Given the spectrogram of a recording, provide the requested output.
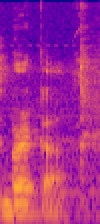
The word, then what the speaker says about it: BRCA: are tumor suppressor genes, BRCA, right? I always remember that because I you know, when you pronounce the word BRCA, it kind of reminds you of the burqa that Arabic and Islamic countries have.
